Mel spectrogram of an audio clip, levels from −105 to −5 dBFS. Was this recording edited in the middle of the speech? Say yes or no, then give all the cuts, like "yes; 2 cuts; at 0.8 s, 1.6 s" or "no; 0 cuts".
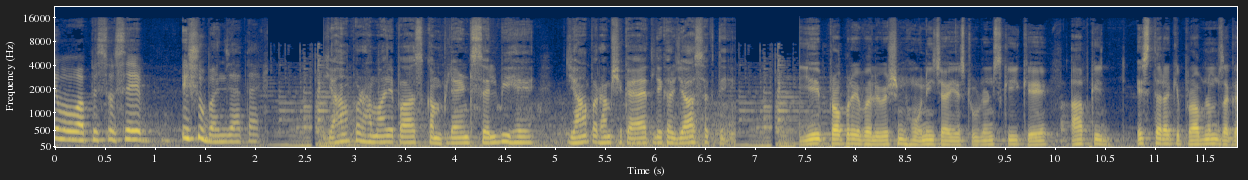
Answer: yes; 2 cuts; at 2.3 s, 7.1 s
